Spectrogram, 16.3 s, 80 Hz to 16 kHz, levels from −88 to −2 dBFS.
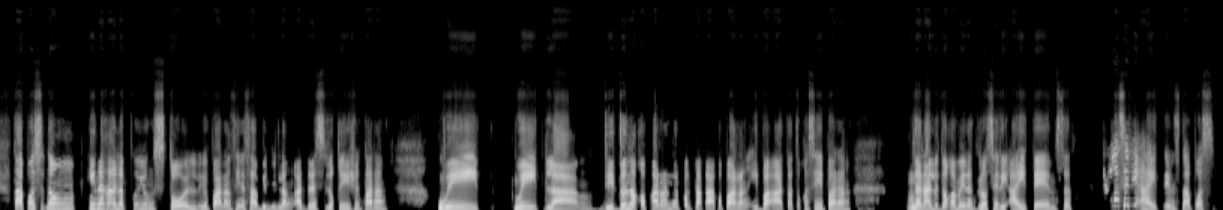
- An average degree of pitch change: No, wide, 5.9 semitones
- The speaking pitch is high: Yes, high, 240 Hz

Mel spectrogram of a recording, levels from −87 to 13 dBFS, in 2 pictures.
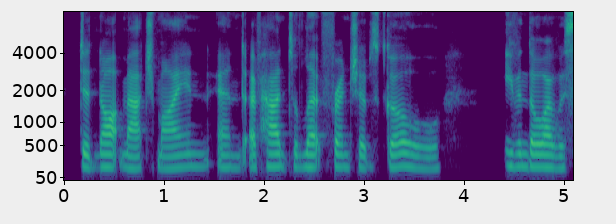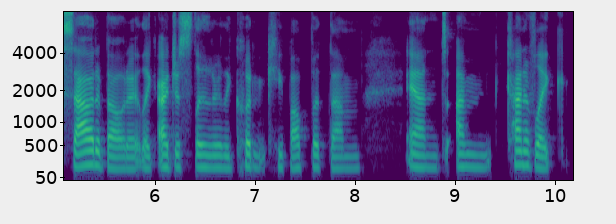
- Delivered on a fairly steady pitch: Yes, narrow, 1.6 semitones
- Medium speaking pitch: Yes, medium, 175 Hz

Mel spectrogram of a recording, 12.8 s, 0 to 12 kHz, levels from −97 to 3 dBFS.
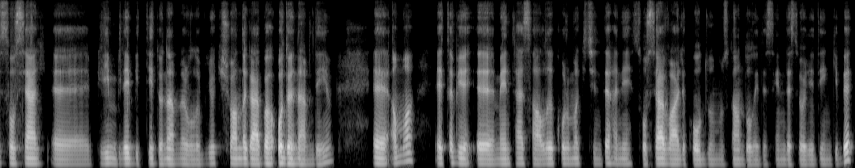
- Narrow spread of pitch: Yes, narrow, 1.7 semitones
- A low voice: Yes, low, 100 Hz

